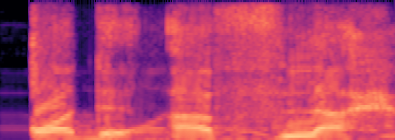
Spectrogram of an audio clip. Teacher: قد قاف کو موٹا پڑھیں گے، حروف مستعلیہ سے ہے قاف ، دو نقطوں والا قاف جو ہے یہ حروف مستعلیہ سے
